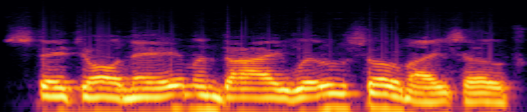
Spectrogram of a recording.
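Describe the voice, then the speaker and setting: A man acting an imperious, self-assured Victorian gentleman detective in a 1970s radio drama, English-accented, pompous and unruffled. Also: medium pitch, slow, natural voice. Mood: firm. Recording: dull lo-fi vintage radio recording.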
